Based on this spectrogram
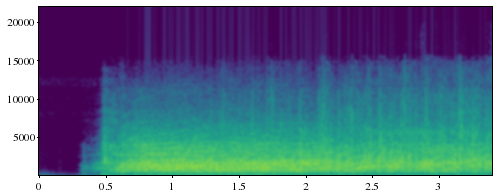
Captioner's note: laughter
